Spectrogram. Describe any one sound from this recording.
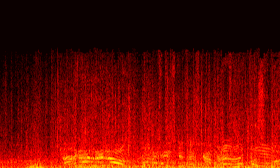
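A crowd of men calls out as they advance.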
